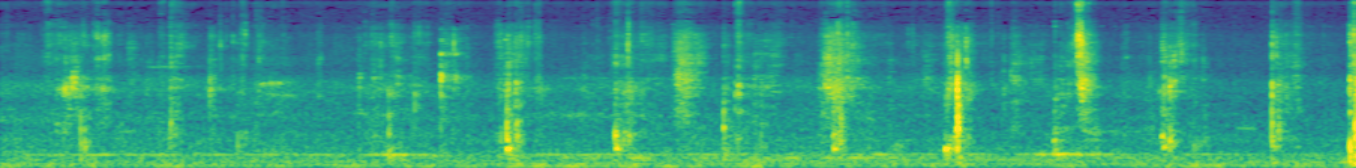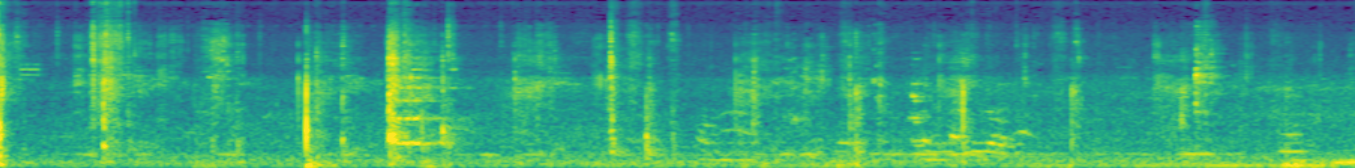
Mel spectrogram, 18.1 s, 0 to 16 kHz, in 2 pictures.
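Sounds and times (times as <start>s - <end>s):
faint footsteps: 0.1s - 18.0s.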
